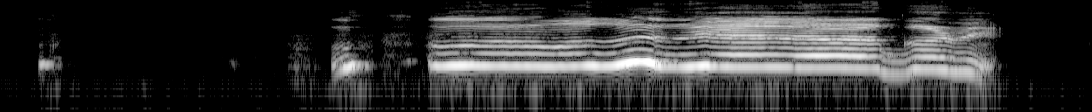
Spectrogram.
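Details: A young child lets out one long, high-pitched wailing cry after a couple of brief whimpers. Child crying.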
